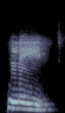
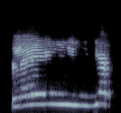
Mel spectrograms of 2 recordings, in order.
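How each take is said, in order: First: The ending is a single consonant, no extra syllable. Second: The ending is said as an extra syllable. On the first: The speaker calls it right. "Bacanya played" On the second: The speaker calls it wrong. "Played nggak ada ya"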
